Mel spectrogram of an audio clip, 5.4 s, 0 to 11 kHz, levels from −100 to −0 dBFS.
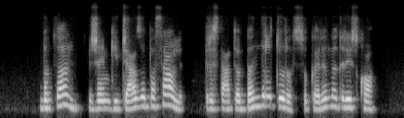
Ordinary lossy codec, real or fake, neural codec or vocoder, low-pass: Opus, 32 kbps; fake; codec, 16 kHz, 2 kbps, X-Codec, HuBERT features, trained on balanced general audio; 7.2 kHz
